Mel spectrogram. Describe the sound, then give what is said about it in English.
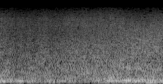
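Sea waves of the Bay of Naples at Pompeii recede from the shore as earthquakes push the sea away, in a steady, full rush of surf, with a wind-like hiss throughout and a slight swell toward the end. No voices are heard. “Surviving Pompeians tell tales of the sea retreating as if the earthquakes were literally pushing the sea away.”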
